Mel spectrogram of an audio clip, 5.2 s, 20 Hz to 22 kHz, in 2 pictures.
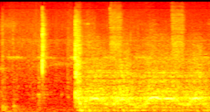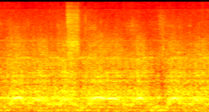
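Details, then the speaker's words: Abandoned 1955 GMC 350 with Hydra-Matic, first run attempt after 30+ years with weak orange spark: starter drags engine over sluggishly, slow labored compression pulses, no firing; battery running low. "whoa whoa whoa just turns over so dang slow though let me find a all right ready i i hear it man i hear it all right let's do it again i think our battery's getting low"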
